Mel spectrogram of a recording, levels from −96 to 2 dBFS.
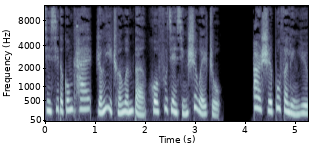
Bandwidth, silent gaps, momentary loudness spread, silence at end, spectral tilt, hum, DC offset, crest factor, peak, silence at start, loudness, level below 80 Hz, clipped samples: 12 kHz; 3.65-4.06 s; 4 LU; 0 s; -5 dB/octave; none; under 0.1%; 16 dB; -4 dBFS; 0 s; -20 LUFS; -58 dBFS; under 0.1%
